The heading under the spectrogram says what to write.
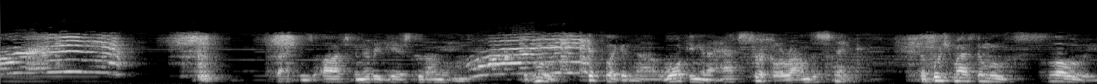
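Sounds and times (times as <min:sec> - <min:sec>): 
scrawny cat yowling: 0:00.0 - 0:01.4, 0:04.7 - 0:06.0
speech: 0:03.0 - 0:10.9.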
